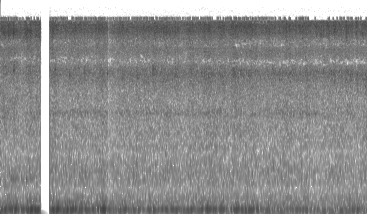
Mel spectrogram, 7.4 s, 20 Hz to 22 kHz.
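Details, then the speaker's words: 1970 Mach 1 clone V8 after a Holley 600 carburetor gasket rebuild, restarted and idling with a deep, steady, even rumble, no stumble, miss or hiss; sounds good. "all right let's start her up sounds good so"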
